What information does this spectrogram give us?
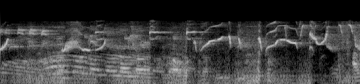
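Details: Caged Oriental magpie-robin (kacer) singing while perched firmly on one spot of its perch: a busy run of whistled notes, slides and chirps, with lower harmonic, voice-like sounds beneath early on.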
